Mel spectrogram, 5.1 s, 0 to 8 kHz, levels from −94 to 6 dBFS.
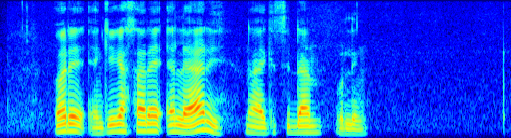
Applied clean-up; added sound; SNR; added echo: none; none; none; none.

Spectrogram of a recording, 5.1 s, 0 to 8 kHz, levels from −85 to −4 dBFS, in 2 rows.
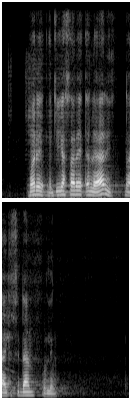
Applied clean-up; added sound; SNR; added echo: neural separator model SepFormer DNS4.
